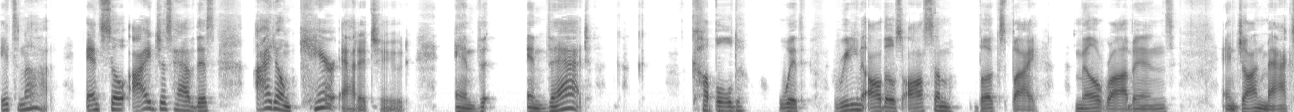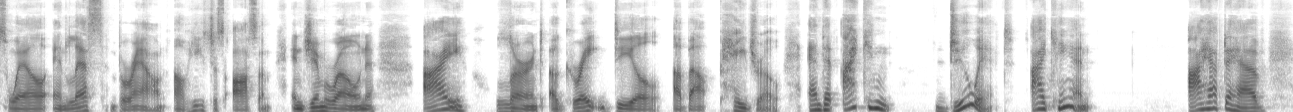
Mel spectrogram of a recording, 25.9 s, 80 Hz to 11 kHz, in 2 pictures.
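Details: Stuttering in a 48-year-old man, stuttering for 43 years since onset at age five after a dog attack (shock/trauma), with blocks, trouble on S, H and P sounds, facial tics and not breathing during blocks; unedited speech; stuttering.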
